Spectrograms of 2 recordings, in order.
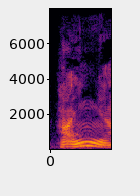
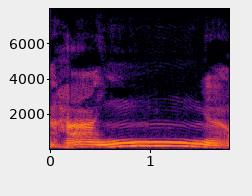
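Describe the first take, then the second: First: Said in the usual way. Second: RAINHA drawn out with a long, higher I; separação do hiato. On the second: Shown as a demonstration. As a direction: stretch rainha into ra-i-nha, holding the I. (rainha alongado, destacando o I) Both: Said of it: "o I se separa do A".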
